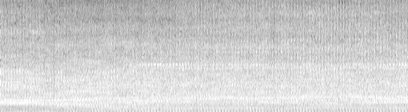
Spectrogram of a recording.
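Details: Husqvarna lawnmower after fixing carburettor fuel leak, fuel turned back on and bowl refilled: steady even putter, solid low thump, no misses or surging; runs cleanly, no leaks seen.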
